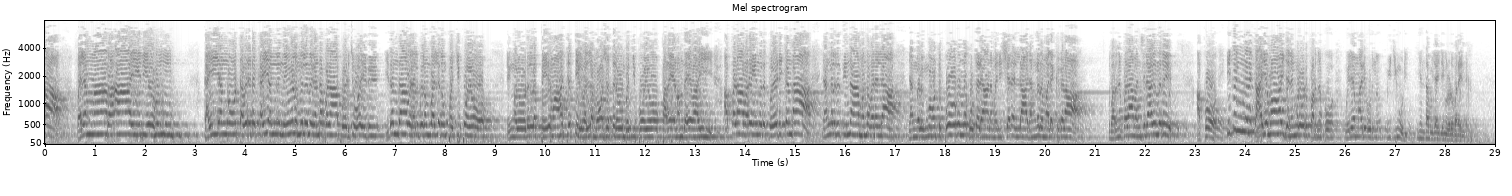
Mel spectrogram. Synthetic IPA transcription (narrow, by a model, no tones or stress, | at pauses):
fɐlɐmːaːrɑʔaːɐjd̪ijɐɦum | kɐjɐŋːo̞ːʈːɐʋɐɾuɽe̞kɐjɐŋːeniːɭunːilːenːɨkɐɳɖɐpːeɻaːpːeːɽit͡ɕːupoːjɐðɨ | iðe̞nd̪aːʋɐlɐlbʱuðɐmʋɐlːɐðumpɐtːipːo̞ːjoː | niŋːɐɭoːɽulːɐpe̞ɾumaːɐt̪jɐt̪ːilʋɐlːɐmo̞ːʂɐst̪ːɐɾɐʋumpɐtːipːo̞ːjoːpɐrɐjɐɳɐmd̪eːʋaːhiɐpːɐɽaːpɐrɐjunːɐðɨpreːɽikʲːeɳɖa | ɲɐŋːɐɭiðɨt̪inːaːmenːɐʋɐɾɐlːɐɲɐŋːɐɭiŋːo̞ːʈːɨpo̞ːɣunːɐkuːʈːɐɾaːɳɨmɐnuʂjɐnɐlːaɲɐŋːɐɭumɐlɐkːuɣɐɭaː | iðɨpɐrɐɲːɐpːɐɻaːmɐnɐsːilaːɣunːɐðɨ | ɐ̰pːo̞ːɭiðɨiŋːɐne̞kaːɾjɐmaːjid͡ʑenɐŋːɐɭo̞ːɽɨpɐrɐɲːɐpːo̞ːmulɐjɐmːaːɾikuɽunːumiːʈːiŋkuːɽi | end̪aːmud͡ʑaːjit̪jɐŋːɐɭo̞ːɽɨpɐrɐ̰jṵɳɖɐ̰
